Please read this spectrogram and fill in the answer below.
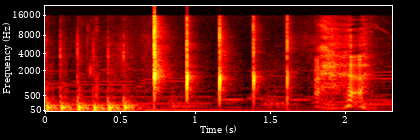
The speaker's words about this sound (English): A happy ending for Bohemia. Round of applause for Bohemia.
